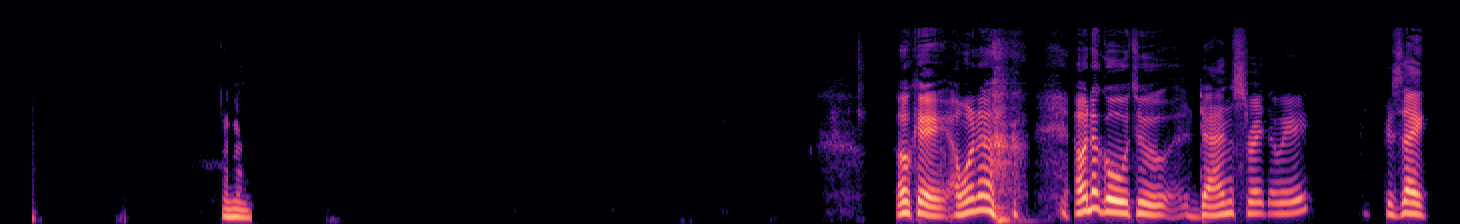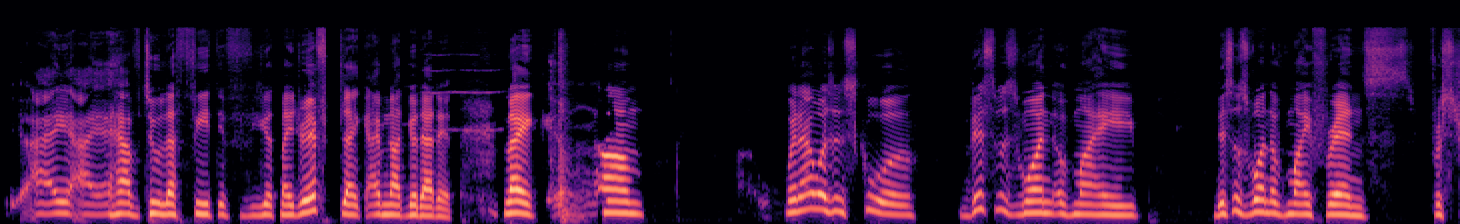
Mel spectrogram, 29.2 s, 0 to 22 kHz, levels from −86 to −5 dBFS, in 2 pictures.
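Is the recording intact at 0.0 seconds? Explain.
No. From 0.0 to 0.32 s there is digital silence, then the speech starts abruptly mid-sound with no natural onset: a cut-off start, where capture began late.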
